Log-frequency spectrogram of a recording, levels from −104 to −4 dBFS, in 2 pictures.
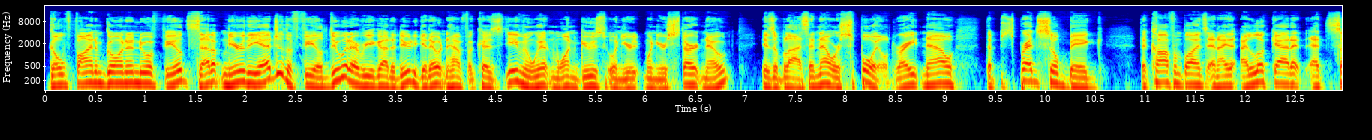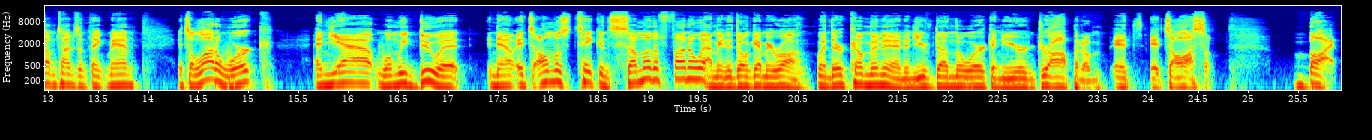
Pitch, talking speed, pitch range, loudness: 140 Hz, 245 wpm, 125-160 Hz, -20 LUFS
